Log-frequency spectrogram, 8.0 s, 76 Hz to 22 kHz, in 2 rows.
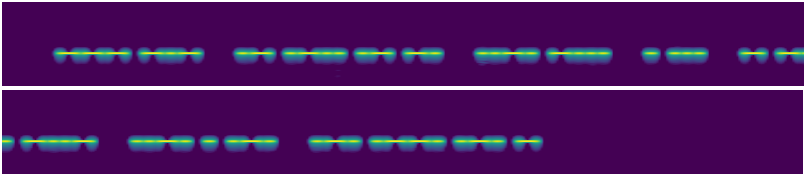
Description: Morse code, heard as a keyed tone, about 40 wpm, 700 Hz. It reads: OK ALAN FB ES TNX FER RPRT
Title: Practice QSO - Exchange 2 - Info - 40wpm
